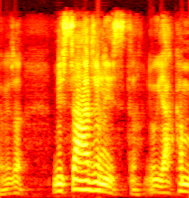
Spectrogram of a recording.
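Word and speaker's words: misogynist: 그래서 발음은 가이네로 발음 안 해요. 이건 영어식 발음이니까 다음에 Y가 나왔잖아요. 보통은 영어 발음일 때는 I 쪽의 발음은 약 발음이잖아. 약한 발음이면 강한 그루 발음이 안 되고요. 약한 즈의 발음을 하는 거예요.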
